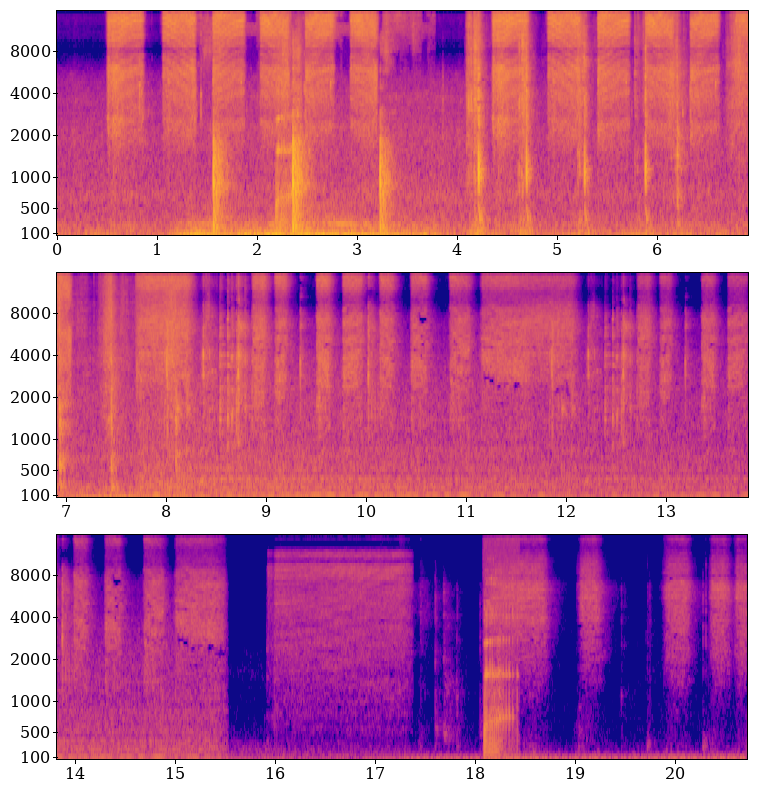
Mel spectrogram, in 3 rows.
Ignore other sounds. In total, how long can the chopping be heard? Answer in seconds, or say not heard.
7 s.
